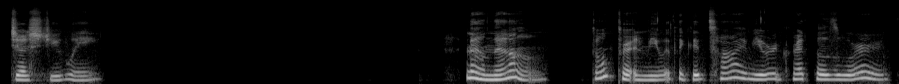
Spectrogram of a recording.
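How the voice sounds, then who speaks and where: A woman performs a teasing, flirtatious villainess in an intimate ASMR roleplay, playful and mischievous in mood. Her fairly high, slightly mellow voice is creaky and often sinks into a breathy whisper.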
